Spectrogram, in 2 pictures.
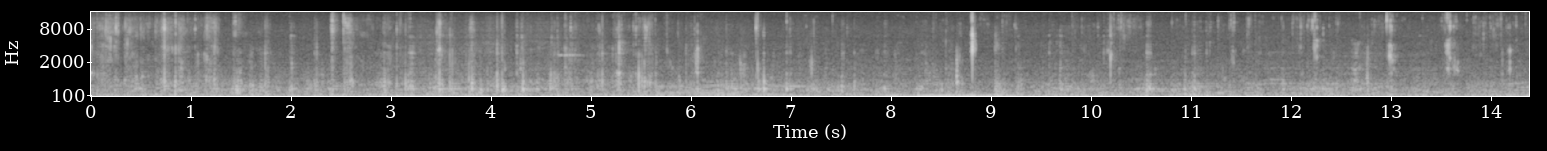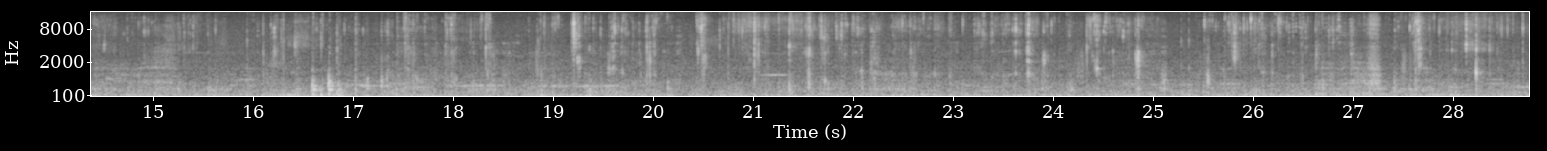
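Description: A person chewing and biting food close to the microphone, with many small crisp crunches and mouth sounds scattered throughout.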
